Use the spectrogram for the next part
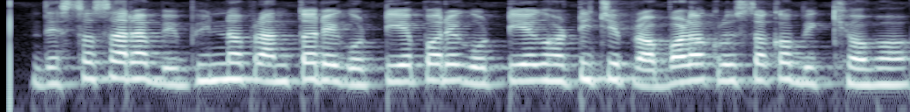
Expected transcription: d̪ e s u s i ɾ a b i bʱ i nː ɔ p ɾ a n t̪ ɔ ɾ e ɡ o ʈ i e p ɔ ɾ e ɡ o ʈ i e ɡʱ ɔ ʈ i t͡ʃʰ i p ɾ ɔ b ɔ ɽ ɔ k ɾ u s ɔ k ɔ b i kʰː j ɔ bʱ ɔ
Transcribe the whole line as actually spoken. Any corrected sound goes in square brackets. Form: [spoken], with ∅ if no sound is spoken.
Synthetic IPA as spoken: d̪ e s [ɔ] s [a] ɾ a b i bʱ i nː ɔ p ɾ a n t̪ ɔ ɾ e ɡ o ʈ i e p ɔ ɾ e ɡ o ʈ i e ɡʱ ɔ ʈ i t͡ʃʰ i p ɾ ɔ b ɔ [ɭ] ɔ k ɾ u s ɔ k ɔ b i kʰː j ɔ bʱ ɔ

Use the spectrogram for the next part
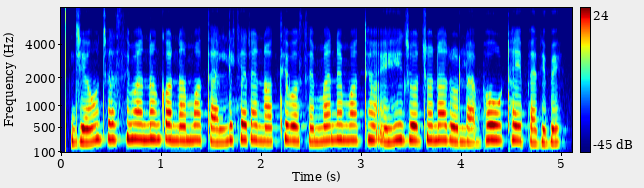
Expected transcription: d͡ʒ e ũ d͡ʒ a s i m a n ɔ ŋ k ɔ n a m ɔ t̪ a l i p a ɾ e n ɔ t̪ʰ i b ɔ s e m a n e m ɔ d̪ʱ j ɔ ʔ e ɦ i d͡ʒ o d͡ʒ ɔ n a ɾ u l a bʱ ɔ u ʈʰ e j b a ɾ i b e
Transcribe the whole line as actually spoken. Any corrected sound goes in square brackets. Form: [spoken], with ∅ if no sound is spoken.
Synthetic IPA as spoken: d͡ʒ e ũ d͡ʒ a s i m a n ɔ ŋ k ɔ n a m ɔ t̪ a l i [k] a ɾ e n ɔ t̪ʰ i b ɔ s e m a n e m ɔ d̪ʱ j ɔ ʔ e ɦ i d͡ʒ o d͡ʒ ɔ n a ɾ u l a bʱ ɔ u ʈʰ [a] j [p] a ɾ i b e

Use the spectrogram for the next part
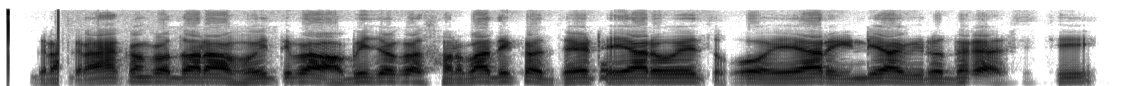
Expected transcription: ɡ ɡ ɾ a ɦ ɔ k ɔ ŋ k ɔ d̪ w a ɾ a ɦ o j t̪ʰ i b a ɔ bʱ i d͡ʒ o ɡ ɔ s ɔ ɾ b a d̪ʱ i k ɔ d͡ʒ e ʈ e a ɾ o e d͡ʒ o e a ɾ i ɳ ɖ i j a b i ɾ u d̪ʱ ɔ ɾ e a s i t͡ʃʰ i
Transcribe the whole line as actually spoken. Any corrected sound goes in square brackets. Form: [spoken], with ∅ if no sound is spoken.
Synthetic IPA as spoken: ɡ ɡ ɾ a ɦ ɔ k ɔ ŋ k ɔ d̪ w a ɾ a ɦ o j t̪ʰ i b a ɔ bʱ i d͡ʒ o ɡ ɔ s ɔ ɾ b a d̪ʱ i k ɔ d͡ʒ e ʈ e a ɾ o e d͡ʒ o e a ɾ i ɳ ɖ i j a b i ɾ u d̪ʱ ɔ ɾ e a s i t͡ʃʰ i

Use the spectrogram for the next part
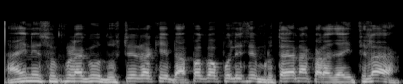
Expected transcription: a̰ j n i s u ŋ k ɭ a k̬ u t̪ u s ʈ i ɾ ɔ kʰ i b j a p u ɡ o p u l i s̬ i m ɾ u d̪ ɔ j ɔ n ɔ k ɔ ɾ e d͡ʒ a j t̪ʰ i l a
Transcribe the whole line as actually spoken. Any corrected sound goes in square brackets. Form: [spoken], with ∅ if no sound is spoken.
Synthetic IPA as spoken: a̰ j n i s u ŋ k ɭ a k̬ u [d̪] u s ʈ i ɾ ɔ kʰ i b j a p [ɔ] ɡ [ɔ] p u l i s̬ i m ɾ u [t̪] ɔ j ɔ n ɔ k ɔ ɾ [a] d͡ʒ a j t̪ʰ i l a

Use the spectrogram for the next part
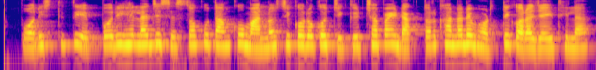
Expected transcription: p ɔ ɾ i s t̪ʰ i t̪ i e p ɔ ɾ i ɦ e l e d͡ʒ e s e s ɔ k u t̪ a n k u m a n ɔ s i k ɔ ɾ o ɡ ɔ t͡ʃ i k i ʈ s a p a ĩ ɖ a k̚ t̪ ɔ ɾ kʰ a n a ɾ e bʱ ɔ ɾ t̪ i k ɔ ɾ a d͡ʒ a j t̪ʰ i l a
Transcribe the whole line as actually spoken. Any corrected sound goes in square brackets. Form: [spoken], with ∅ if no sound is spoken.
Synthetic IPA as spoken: p ɔ ɾ i s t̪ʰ i t̪ i e p ɔ ɾ i ɦ e l [a] d͡ʒ e s e s ɔ k u t̪ a [ŋ] k u m a n ɔ s i k ɔ ɾ o ɡ ɔ t͡ʃ i k i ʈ s a p a ĩ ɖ a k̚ t̪ ɔ ɾ kʰ a n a ɾ e bʱ ɔ ɾ t̪ i k ɔ ɾ a d͡ʒ a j t̪ʰ i l a

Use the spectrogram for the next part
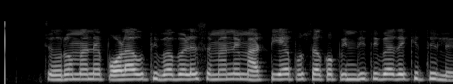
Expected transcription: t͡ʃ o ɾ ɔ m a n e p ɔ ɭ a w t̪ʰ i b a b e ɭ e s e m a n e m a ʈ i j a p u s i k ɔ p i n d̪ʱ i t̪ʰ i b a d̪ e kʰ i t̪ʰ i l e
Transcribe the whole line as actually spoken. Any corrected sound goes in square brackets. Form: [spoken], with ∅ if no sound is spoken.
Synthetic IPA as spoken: t͡ʃ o ɾ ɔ m a n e p ɔ ɭ a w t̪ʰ i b a b e ɭ e s e m a n e m a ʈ i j a p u s [a] k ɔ p i n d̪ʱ i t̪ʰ i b a d̪ e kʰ i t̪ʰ i l e

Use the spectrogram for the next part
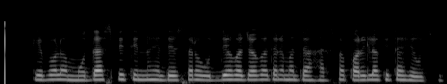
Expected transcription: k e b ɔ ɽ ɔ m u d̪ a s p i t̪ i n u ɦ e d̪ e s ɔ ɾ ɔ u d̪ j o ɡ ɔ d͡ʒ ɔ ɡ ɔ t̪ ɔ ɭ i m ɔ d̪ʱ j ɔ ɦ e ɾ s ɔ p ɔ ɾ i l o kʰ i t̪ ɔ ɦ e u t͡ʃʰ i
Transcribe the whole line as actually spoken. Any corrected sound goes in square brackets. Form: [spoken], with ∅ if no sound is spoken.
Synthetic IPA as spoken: k e b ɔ [ɭ] ɔ m u d̪ a s p i t̪ i n u ɦ e d̪ e s ɔ ɾ ɔ u d̪ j o ɡ ɔ d͡ʒ ɔ ɡ ɔ t̪ ɔ [ɾ] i m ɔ d̪ʱ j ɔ ɦ [a] ɾ s ɔ p ɔ ɾ i l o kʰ i t̪ ɔ ɦ e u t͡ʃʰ i

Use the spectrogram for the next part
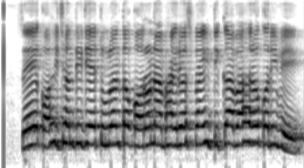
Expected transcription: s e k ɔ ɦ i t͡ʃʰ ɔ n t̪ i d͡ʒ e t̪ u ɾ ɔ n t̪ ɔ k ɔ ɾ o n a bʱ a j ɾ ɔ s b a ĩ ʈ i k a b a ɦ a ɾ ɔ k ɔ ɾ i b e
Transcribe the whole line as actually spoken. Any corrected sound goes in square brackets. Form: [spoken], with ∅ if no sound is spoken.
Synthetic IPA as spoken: s e k ɔ ɦ i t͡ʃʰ ɔ n t̪ i d͡ʒ e t̪ u ɾ ɔ n t̪ ɔ k ɔ ɾ o n a bʱ a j ɾ ɔ s [p] a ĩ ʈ i k a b a ɦ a ɾ ɔ k ɔ ɾ i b e

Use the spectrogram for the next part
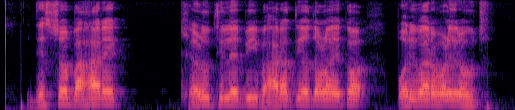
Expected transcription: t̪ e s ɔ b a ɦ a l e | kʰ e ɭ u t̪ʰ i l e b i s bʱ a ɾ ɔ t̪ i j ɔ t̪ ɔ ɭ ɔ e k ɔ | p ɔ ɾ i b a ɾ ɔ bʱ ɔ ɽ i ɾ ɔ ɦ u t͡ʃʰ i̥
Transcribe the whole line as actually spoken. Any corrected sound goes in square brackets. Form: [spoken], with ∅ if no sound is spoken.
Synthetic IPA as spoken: [d̪] e s ɔ b a ɦ a [ɾ] e | kʰ e ɭ u t̪ʰ i l e b i [∅] bʱ a ɾ ɔ t̪ i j ɔ [d̪] ɔ ɭ ɔ e k ɔ | p ɔ ɾ i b a ɾ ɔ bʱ ɔ [ɭ] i ɾ ɔ ɦ u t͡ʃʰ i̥

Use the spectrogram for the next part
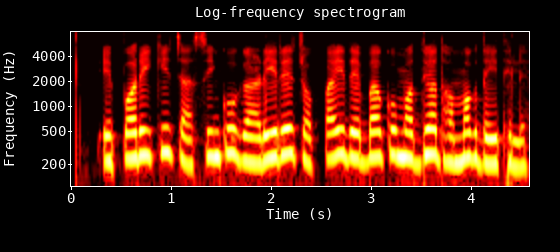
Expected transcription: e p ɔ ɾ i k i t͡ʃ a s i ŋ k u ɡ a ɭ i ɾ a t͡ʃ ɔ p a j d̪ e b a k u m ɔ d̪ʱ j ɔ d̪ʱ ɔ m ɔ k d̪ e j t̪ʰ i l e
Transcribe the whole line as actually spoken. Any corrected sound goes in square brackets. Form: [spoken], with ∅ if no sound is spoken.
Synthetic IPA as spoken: e p ɔ ɾ i k i t͡ʃ a s i ŋ k u ɡ a [ɽ] i ɾ [e] t͡ʃ ɔ p a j d̪ e b a k u m ɔ d̪ʱ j ɔ d̪ʱ ɔ m ɔ k d̪ e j t̪ʰ i l e

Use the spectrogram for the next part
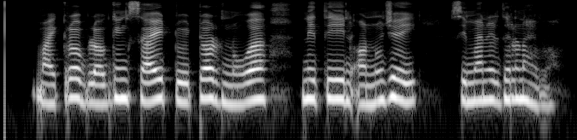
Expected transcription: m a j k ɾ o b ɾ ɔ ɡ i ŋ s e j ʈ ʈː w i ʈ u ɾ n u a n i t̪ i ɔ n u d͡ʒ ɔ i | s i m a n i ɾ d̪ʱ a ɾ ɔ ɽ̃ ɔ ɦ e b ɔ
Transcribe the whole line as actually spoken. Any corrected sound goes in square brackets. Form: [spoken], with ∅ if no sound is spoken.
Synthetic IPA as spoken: m a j k ɾ o b [l] ɔ ɡ i ŋ s [a] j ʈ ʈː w i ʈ [ɔ] ɾ n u a n i t̪ i ɔ n u d͡ʒ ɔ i | s i m a n i ɾ d̪ʱ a ɾ ɔ ɽ̃ ɔ ɦ e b ɔ

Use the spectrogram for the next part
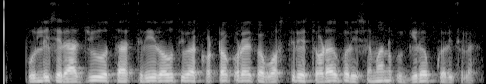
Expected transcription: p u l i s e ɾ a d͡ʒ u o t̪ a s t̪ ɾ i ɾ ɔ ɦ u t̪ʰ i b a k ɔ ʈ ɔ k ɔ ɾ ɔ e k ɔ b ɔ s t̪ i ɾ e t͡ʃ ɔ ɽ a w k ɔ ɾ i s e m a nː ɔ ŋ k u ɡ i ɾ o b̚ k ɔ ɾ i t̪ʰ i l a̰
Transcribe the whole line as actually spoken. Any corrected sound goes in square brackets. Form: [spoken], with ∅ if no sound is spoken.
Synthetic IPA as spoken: p u l i s e ɾ a d͡ʒ u o t̪ a s t̪ ɾ i ɾ ɔ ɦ u t̪ʰ i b a k ɔ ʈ ɔ k ɔ ɾ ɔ e k ɔ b ɔ s t̪ i ɾ e t͡ʃ ɔ ɽ a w k ɔ ɾ i s e m a [n] ɔ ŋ k u ɡ i ɾ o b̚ k ɔ ɾ i t̪ʰ i l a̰

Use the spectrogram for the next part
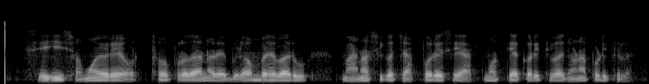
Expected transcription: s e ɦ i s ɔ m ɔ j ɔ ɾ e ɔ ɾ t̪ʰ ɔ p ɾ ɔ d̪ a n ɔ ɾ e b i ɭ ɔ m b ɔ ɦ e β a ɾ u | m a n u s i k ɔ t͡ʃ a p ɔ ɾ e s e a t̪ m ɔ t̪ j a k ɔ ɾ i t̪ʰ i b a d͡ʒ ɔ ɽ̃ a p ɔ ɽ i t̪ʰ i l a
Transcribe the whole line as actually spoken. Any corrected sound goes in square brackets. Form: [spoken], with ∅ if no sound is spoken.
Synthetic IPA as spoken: s e ɦ i s ɔ m ɔ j ɔ ɾ e ɔ ɾ t̪ʰ ɔ p ɾ ɔ d̪ a n ɔ ɾ e b i ɭ ɔ m b ɔ ɦ e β a ɾ u | m a n [ɔ] s i k ɔ t͡ʃ a p ɔ ɾ e s e a t̪ m ɔ t̪ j a k ɔ ɾ i t̪ʰ i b a d͡ʒ ɔ ɽ̃ a p ɔ ɽ i t̪ʰ i l a

